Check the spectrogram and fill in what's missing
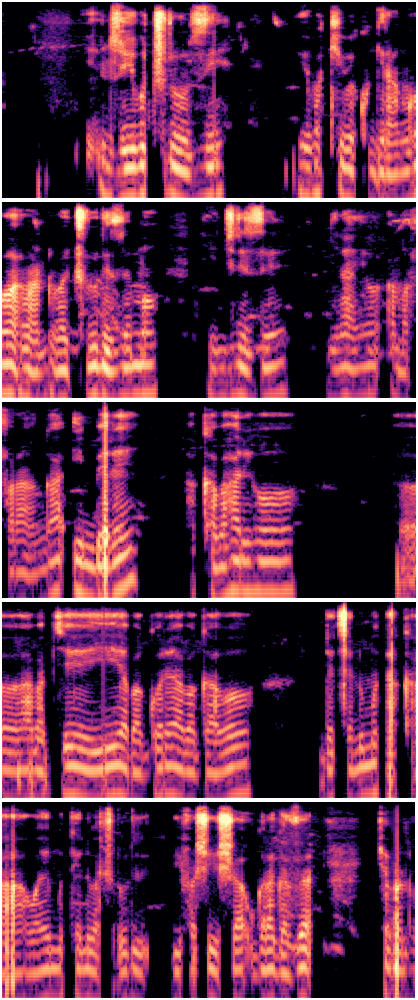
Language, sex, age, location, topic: Kinyarwanda, male, 36-49, Musanze, finance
